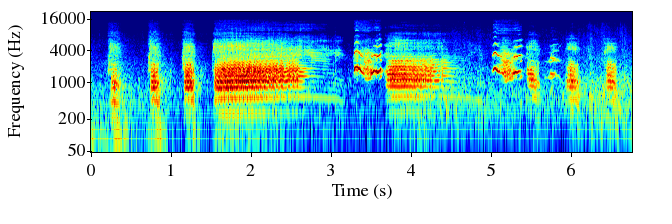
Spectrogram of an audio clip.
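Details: African penguin making its donkey-like call: a few short hoarse honks followed by two long, loud, harmonic braying notes, then a stuttering series of quick yelps; faint chirps sound in the background.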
